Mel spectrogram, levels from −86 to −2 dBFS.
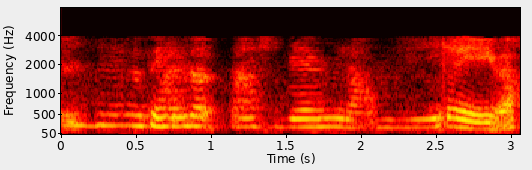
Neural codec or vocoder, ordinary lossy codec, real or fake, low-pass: codec, 44.1 kHz, 2.6 kbps, DAC; AAC, 16 kbps; fake; 7.2 kHz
